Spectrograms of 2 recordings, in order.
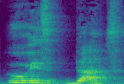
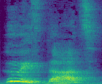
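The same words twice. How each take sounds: First: That begins with a hard d sound. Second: That begins with a soft th sound. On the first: "Donc le D va devenir un D" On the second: "au lieu de dire"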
